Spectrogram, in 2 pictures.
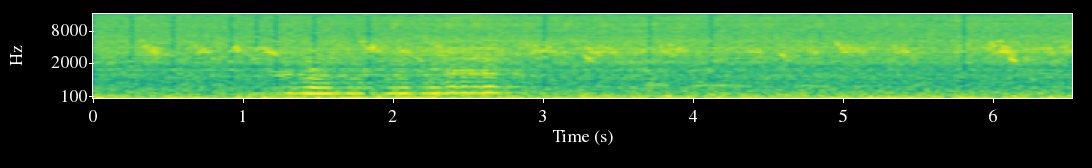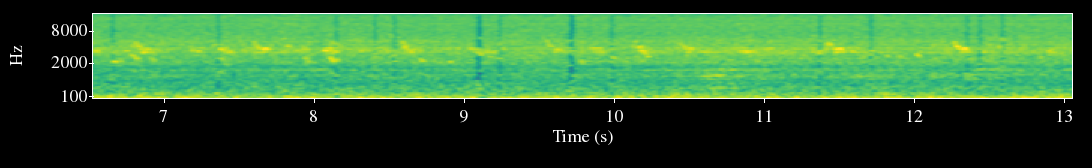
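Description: A bee's low, droning buzz swells and fades, with soft bird chirps in the background.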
